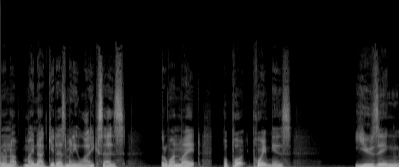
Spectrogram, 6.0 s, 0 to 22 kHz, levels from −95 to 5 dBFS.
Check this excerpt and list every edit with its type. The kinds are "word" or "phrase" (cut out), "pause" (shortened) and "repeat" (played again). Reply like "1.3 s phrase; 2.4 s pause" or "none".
2.4 s word; 3.2 s pause; 4.1 s word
